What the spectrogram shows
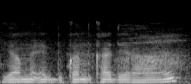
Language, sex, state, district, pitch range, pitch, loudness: Hindi, male, Arunachal Pradesh, Papum Pare, 110-115 Hz, 110 Hz, -18 LUFS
